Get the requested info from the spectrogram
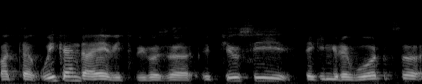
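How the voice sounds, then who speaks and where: With an Italian accent, a man speaks at a moderate pace. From Italy. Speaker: crypto influencer. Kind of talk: interview. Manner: halting, many fillers.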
